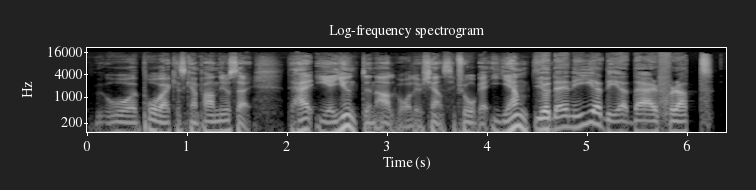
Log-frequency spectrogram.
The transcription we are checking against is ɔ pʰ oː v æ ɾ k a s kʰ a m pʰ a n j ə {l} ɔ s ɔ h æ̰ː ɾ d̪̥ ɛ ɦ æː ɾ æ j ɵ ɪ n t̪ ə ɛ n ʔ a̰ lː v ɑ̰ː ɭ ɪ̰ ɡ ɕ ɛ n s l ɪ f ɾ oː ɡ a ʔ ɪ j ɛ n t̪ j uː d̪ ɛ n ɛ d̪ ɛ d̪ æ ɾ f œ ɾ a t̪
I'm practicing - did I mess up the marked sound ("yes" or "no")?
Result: yes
